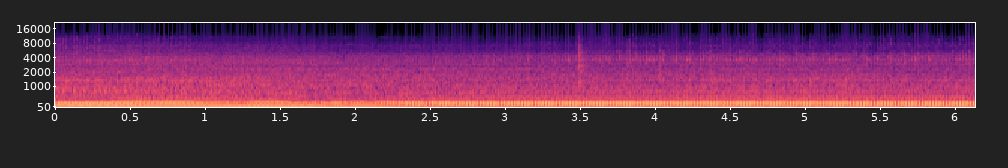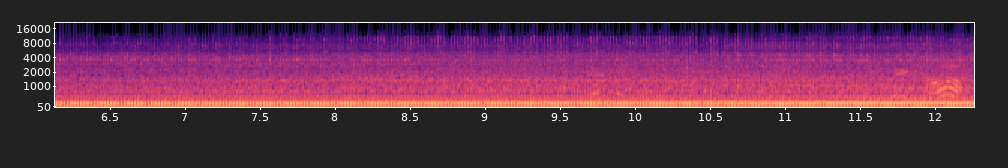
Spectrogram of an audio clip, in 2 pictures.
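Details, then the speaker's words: Long-forgotten Satoh S-550G tractor with a 4-cylinder gas engine, just restarted after briefly smoking. It has a homemade leather accelerator pump. A short rev settles into a steady, even idle with no knocks or misses, so it is running cleanly. "Okay, tell me that's not cool. The old girl's fired back up, she's running, and you gotta remember that the old man made that accelerator."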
